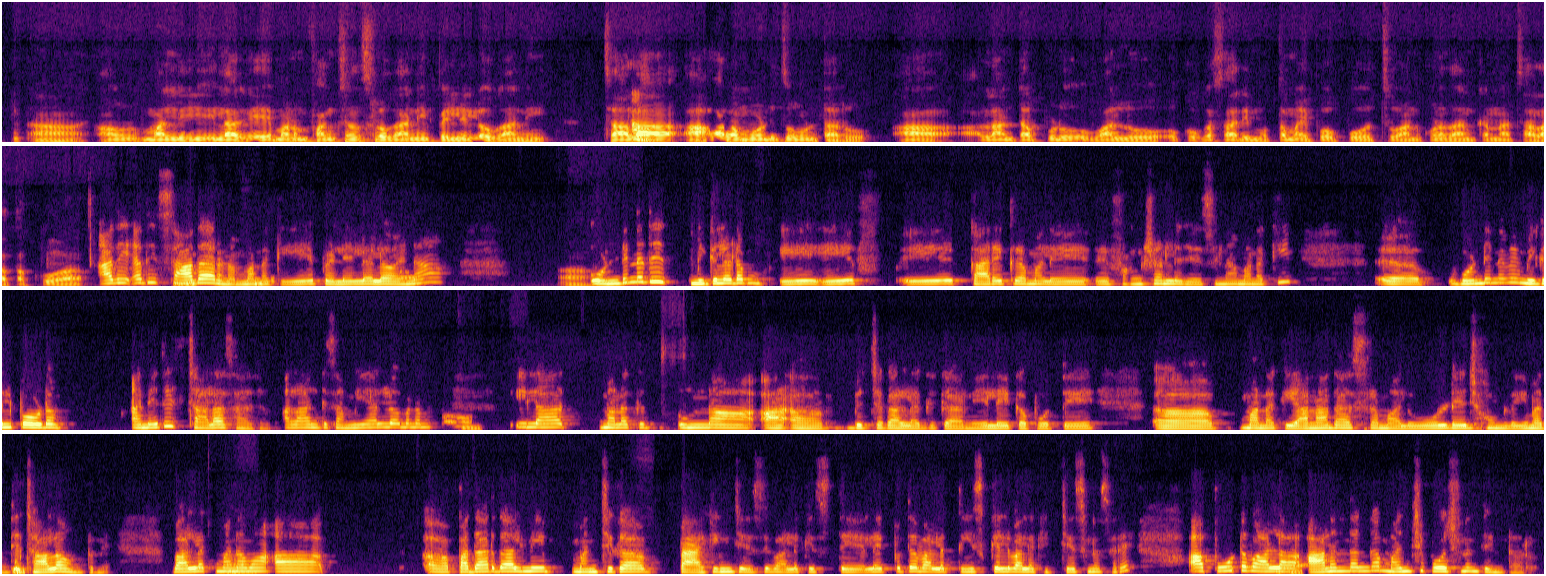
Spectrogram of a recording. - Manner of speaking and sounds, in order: static; background speech; in English: "ఫంక్షన్స్‌లో"; distorted speech; other background noise; in English: "ఓల్డ్ ఏజ్"; in English: "ప్యాకింగ్"
- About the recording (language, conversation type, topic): Telugu, podcast, ఆహార వృథాను తగ్గించేందుకు మీరు సాధారణంగా ఏమేమి చేస్తారు?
